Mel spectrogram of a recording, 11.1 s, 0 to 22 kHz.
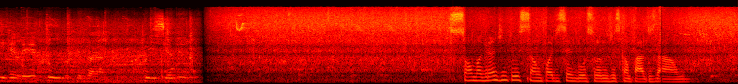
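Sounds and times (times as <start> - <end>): flowing water: 2.2 - 11.0.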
